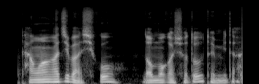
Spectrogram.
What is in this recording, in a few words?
neutral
